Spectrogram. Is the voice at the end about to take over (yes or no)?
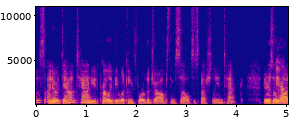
no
